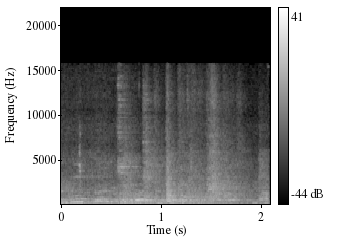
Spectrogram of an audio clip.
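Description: Indistinct voices and room noise, with a few short noisy swishes in the middle.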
